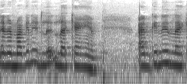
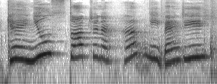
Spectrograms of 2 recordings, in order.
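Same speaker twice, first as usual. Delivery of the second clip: annoyed scolding; 7 semitones higher, 4 dB louder, slower than usual. Real, not acted. Dog humping her mid-video.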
